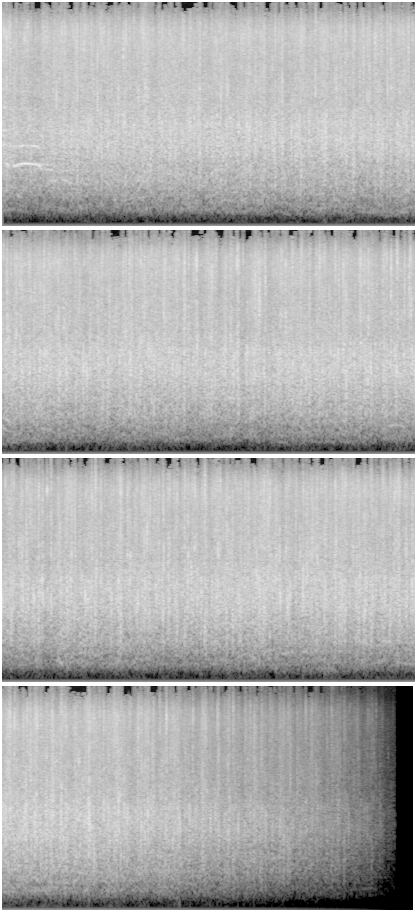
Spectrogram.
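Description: Concert-hall audience applauding steadily after a performance, fading out over the last three seconds or so.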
